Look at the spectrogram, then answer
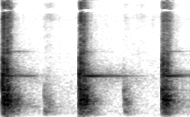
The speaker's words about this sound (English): Yeah thumping. I said, Can you hear that? And we actually got it recorded live on air that there were these footsteps above me coming from the room above me.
